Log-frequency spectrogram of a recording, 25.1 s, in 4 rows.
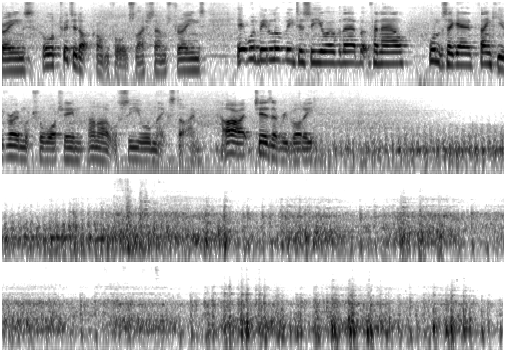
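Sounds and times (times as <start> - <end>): train wheels rumbling: 0.0 - 25.0
wheels clicking over rail joints: 6.2 - 25.0.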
